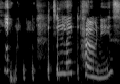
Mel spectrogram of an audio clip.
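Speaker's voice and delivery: put-on British accent pitched very high. The speaker voices a character in a scene, in a british accent. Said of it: "We do a good British accent".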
